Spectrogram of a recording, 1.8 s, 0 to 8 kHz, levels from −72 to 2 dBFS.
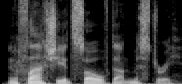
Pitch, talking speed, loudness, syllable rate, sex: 100 Hz, 265 wpm, -17 LUFS, 6.5 syllables/s, male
